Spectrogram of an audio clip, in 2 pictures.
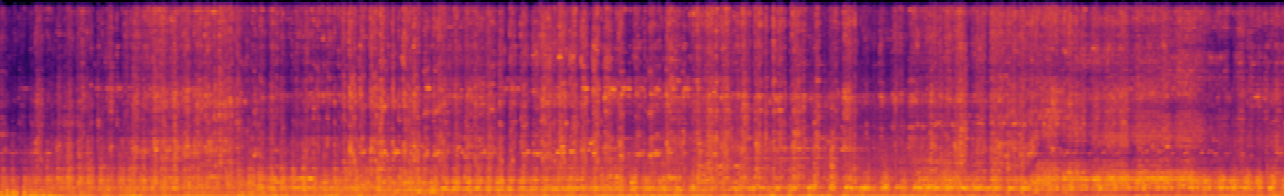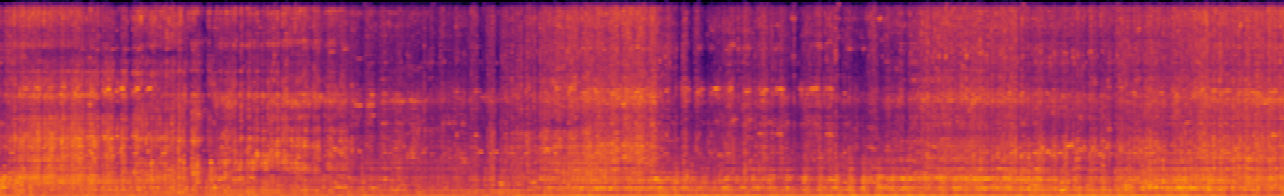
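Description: Sumitomo long-arm crawler excavator's diesel engine running with a steady low hum as the machine travels on its tracks, dipping a little in loudness about two-thirds of the way through.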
